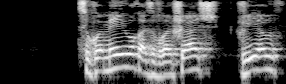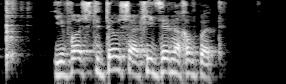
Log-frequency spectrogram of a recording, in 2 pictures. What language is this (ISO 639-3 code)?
kbd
